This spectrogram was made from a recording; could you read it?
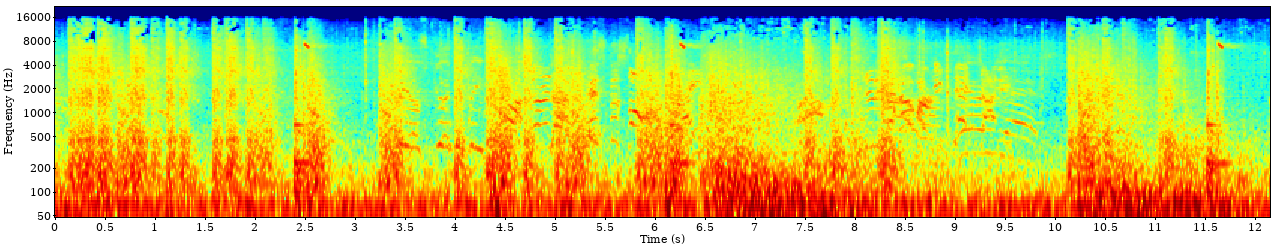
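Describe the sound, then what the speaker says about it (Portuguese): Gunfire and a booming grenade blast in GTA 4: The Lost and Damned, dense bursts of shots and explosions running throughout, loud and close, with voices talking over the chaos. "Toma nossa granada aqui,"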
